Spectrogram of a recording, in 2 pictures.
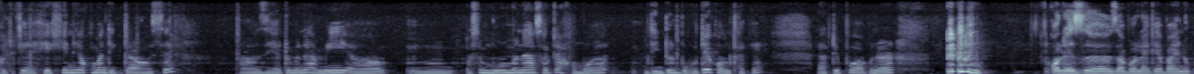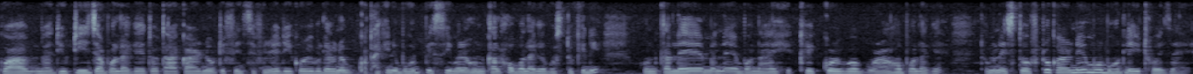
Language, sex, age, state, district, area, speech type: Assamese, female, 18-30, Assam, Dibrugarh, rural, spontaneous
